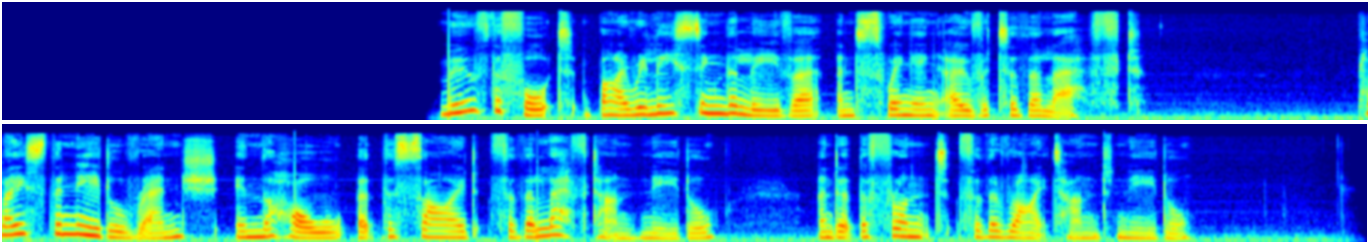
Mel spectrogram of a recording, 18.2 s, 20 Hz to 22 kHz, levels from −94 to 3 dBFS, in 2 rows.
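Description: From 1.36 s to 17.54 s there's a regular tick every 1.62 s, about ten in all. It's likely clock drift buffer slips: two clocks several hundred ppm apart, so the buffer periodically drops or repeats a few dozen samples, heard as a click.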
